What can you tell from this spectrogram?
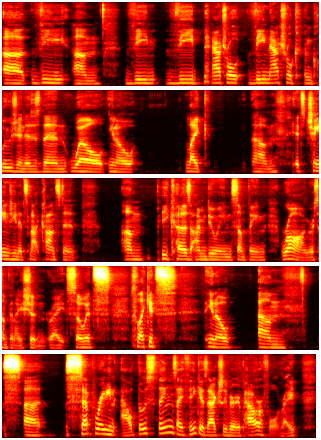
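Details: Adult male speaker; stuttering.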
